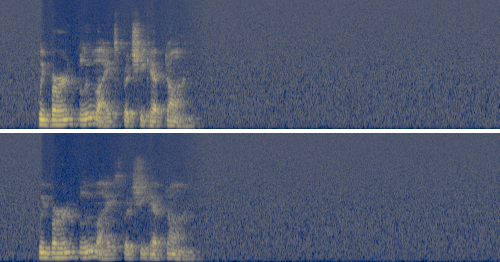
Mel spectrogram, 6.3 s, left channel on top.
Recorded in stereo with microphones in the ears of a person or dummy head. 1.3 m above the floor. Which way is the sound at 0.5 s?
60° left (ahead or behind).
